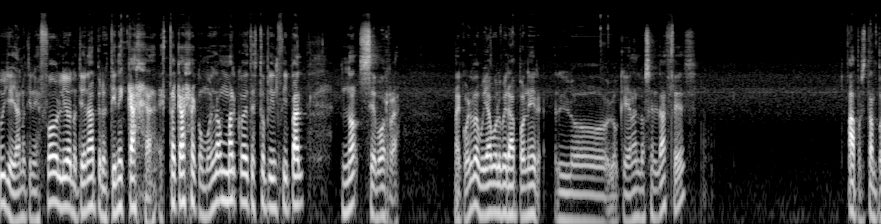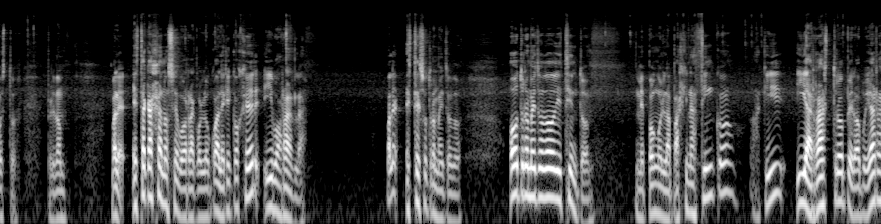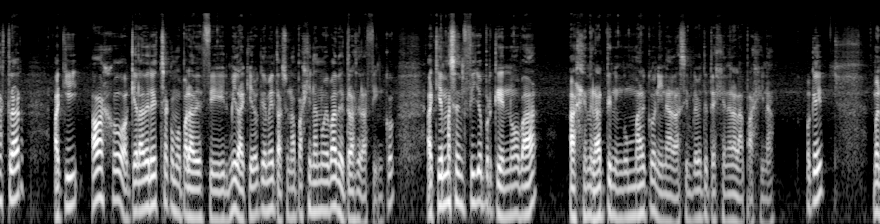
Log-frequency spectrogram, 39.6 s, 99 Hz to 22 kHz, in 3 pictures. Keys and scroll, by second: 7.4 space, 17.5 BackSpace, 20.0 super+z, 22.2 space, 33.6 space, 39.4 space.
